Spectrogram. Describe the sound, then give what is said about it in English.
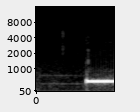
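A steady electronic telephone tone signals an incoming caller on a radio call-in show. It cuts in about halfway through as one loud, sustained mid-pitched note that holds unbroken to the end, with no voices. “Oh, we got a caller coming in?”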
